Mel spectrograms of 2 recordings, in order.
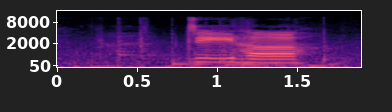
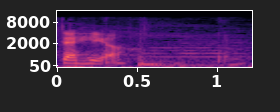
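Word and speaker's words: Dehya: Deha. Oh wait, no, it's Dehia. I think. I'm already forgetting how the lady pronounced it.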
